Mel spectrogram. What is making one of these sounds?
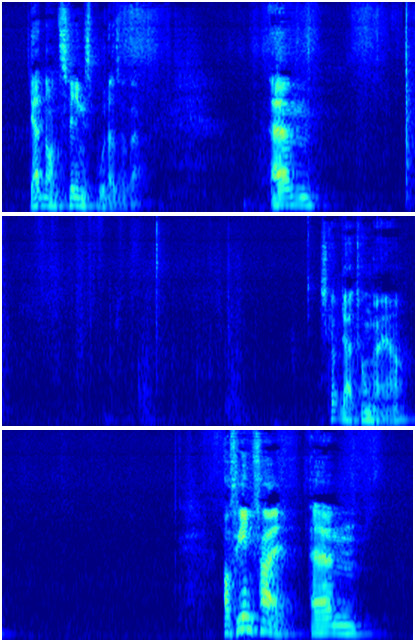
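A man speaks calmly and close to the microphone, in short phrases with pauses.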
